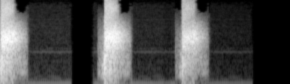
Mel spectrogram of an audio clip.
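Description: Three short, sharp hissing bursts, each under half a second, with silence between: the second comes about a second and a half after the first and the third about a second later.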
